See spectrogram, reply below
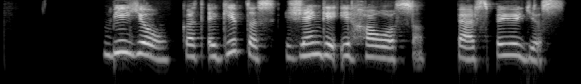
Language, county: Lithuanian, Vilnius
